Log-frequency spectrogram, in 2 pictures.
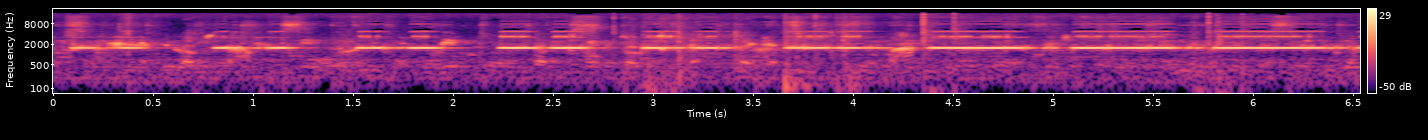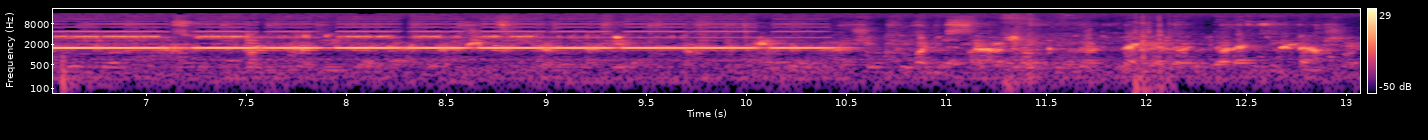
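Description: A steady high-pitched whistle-like tone, on and off in short pieces for the first few seconds, then held unbroken for about six seconds before cutting off near the end, with faint voices underneath.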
